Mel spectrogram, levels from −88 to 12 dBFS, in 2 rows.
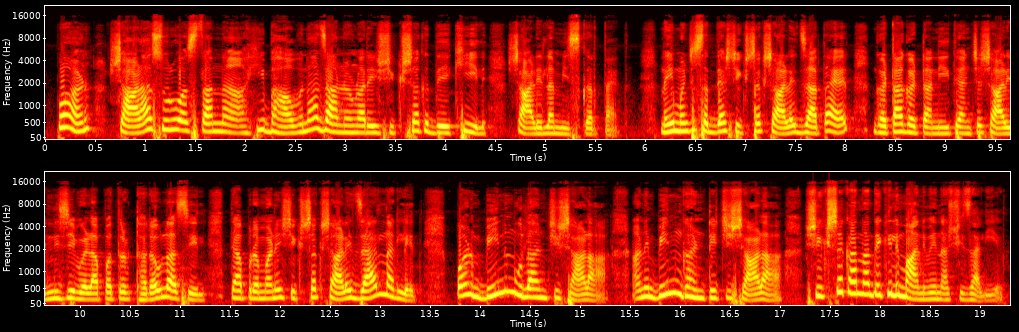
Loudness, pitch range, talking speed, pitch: -13 LUFS, 195-270 Hz, 135 wpm, 225 Hz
